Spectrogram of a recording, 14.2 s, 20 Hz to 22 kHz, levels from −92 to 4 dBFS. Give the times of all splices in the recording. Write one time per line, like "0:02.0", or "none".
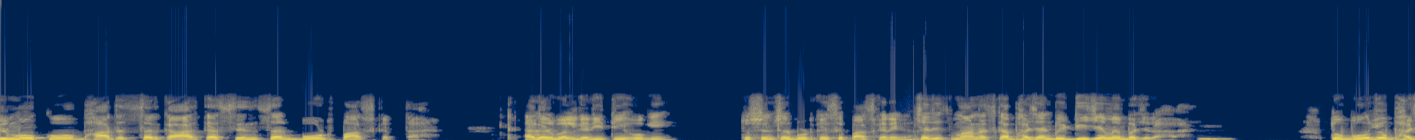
0:09.1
